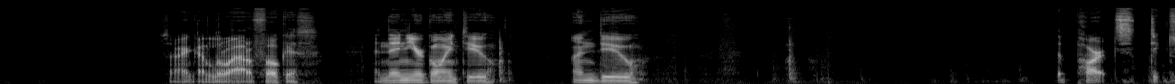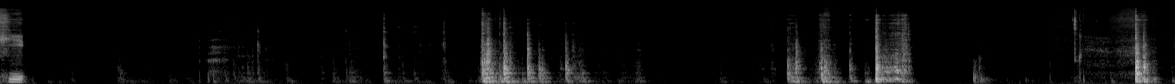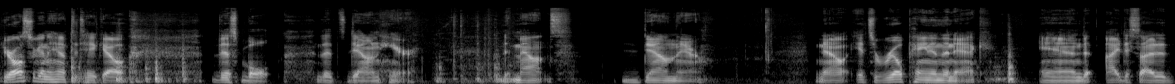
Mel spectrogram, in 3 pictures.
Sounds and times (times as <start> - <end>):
Speech: 1.6 - 5.0, 5.7 - 6.5, 10.6 - 12.1, 23.5 - 24.9, 25.5 - 27.8, 28.4 - 30.7, 31.6 - 35.2.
